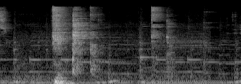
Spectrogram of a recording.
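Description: A single clank of a metal cooking vessel about half a second in, with a lighter knock near the end, over quiet background music.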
